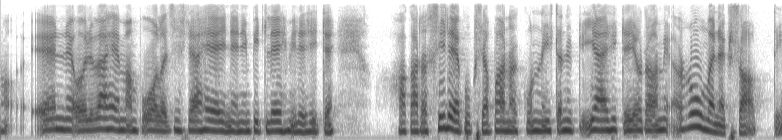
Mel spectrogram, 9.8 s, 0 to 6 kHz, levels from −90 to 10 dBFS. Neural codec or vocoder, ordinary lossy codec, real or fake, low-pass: none; none; real; 5.4 kHz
